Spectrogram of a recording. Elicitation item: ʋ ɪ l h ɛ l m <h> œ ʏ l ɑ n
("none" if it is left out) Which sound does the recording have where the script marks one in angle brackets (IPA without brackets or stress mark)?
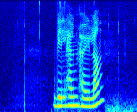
h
